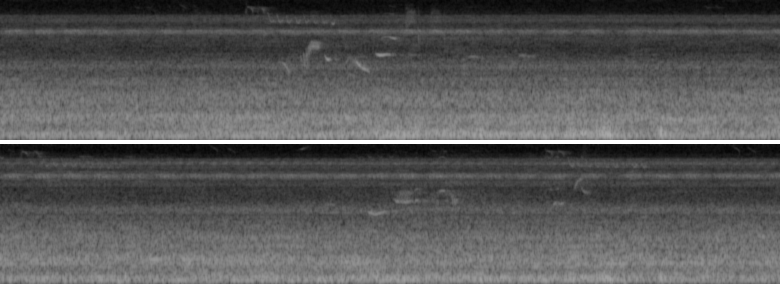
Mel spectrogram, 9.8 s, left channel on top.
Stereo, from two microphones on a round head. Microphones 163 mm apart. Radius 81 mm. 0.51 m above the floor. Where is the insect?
30° right (ahead or behind), 1.0 m.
